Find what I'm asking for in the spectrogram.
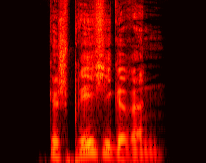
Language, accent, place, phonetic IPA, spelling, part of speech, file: German, Germany, Berlin, [ɡəˈʃpʁɛːçɪɡəʁən], gesprächigeren, adjective, De-gesprächigeren.ogg
- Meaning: inflection of gesprächig: 1. strong genitive masculine/neuter singular comparative degree 2. weak/mixed genitive/dative all-gender singular comparative degree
